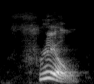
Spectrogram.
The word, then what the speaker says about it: Vril: I told her that in German, when you write vril with a V, it's pronounced frill, because it's a German word, and V is pronounced as an F for us.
